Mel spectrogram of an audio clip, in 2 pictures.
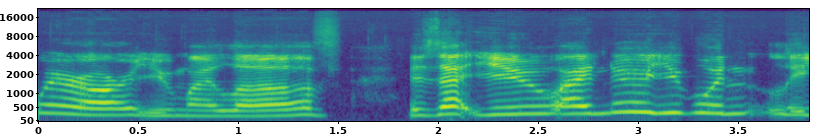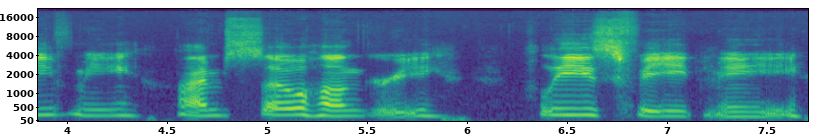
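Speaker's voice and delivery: very high, weeping, sobbing voice. Game master voicing a woman heard crying from a cave: crying voice. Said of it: "you can hear like crying".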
